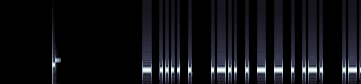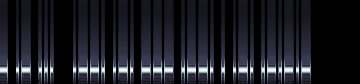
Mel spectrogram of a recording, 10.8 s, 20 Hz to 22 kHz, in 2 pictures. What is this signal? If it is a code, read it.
Morse code, heard as a keyed tone, about 27 wpm, 700 Hz. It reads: THE LETTER WAS PROPER.
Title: Sentences from Top 1000 Words - Review Part 5 - 28wpm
